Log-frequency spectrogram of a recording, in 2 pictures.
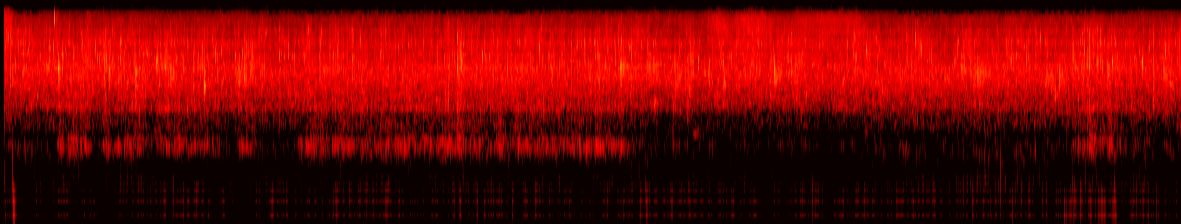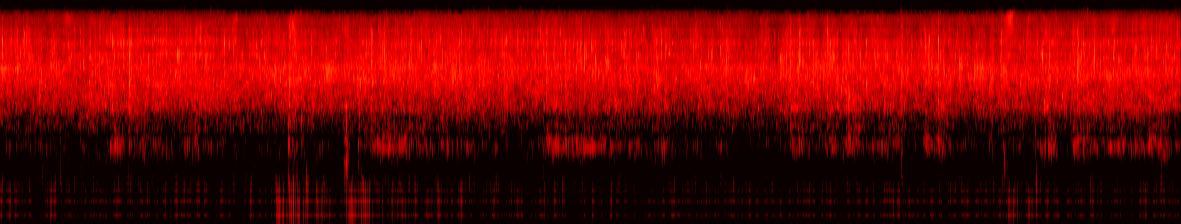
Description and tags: rain recorded from the window with a phone.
